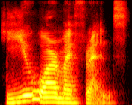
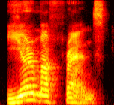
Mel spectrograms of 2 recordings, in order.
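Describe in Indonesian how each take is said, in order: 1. You and are diucapkan sebagai dua kata penuh. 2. You and are digabung menjadi satu suku kata.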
